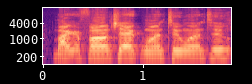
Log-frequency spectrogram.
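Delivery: shouting. A speaker starts the recording with a microphone check; yelling into the microphone. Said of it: "you just yelled into the fucking microphone".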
